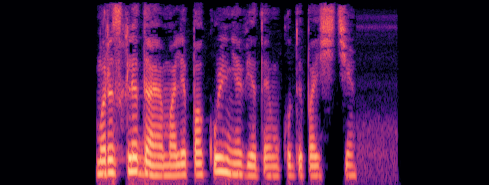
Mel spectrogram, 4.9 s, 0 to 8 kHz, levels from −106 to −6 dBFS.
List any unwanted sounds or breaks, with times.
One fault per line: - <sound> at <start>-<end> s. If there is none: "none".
none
